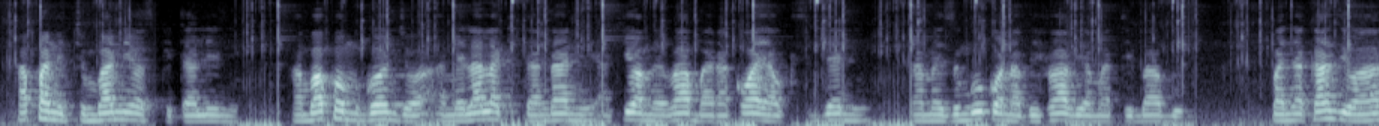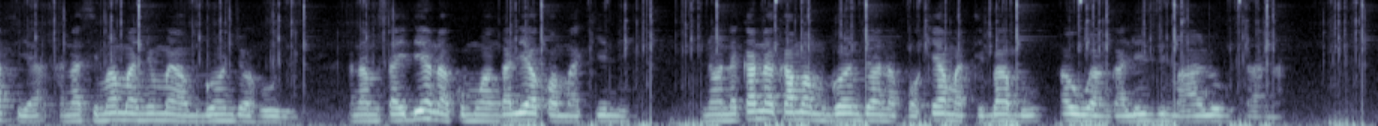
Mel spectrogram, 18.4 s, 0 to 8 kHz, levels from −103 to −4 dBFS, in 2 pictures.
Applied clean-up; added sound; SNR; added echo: none; Mechanisms; 11 dB; none.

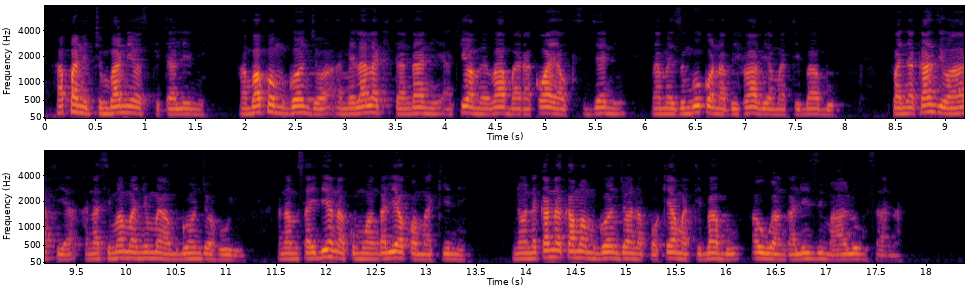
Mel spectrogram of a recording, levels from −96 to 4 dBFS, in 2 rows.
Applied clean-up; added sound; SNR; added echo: none; none; none; none.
